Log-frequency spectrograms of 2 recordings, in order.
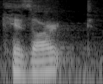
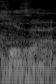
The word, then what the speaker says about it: Kizak: Okay, since you don't want to provide it, it's Kizart. No, that's not my name. That's not your name, Kizart? How do you say it then? My name is Deputy Kizak.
